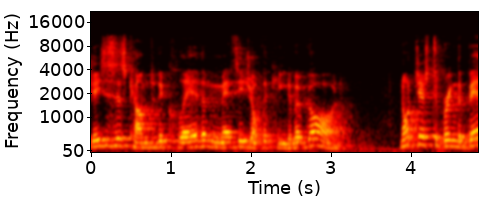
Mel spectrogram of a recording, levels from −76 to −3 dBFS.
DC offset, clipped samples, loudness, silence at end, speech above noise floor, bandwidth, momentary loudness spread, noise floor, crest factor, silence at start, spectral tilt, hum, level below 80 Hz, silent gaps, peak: under 0.1%; under 0.1%; -30 LUFS; 0 s; 24 dB; 11.5 kHz; 6 LU; -53 dBFS; 18 dB; 0 s; -4.5 dB/octave; none; -62 dBFS; none; -12 dBFS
